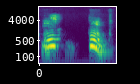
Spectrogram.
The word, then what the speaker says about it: instead: ইনস্টেড, এটার pronunciation হবে ইনস্টেড, পরিবর্তে।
